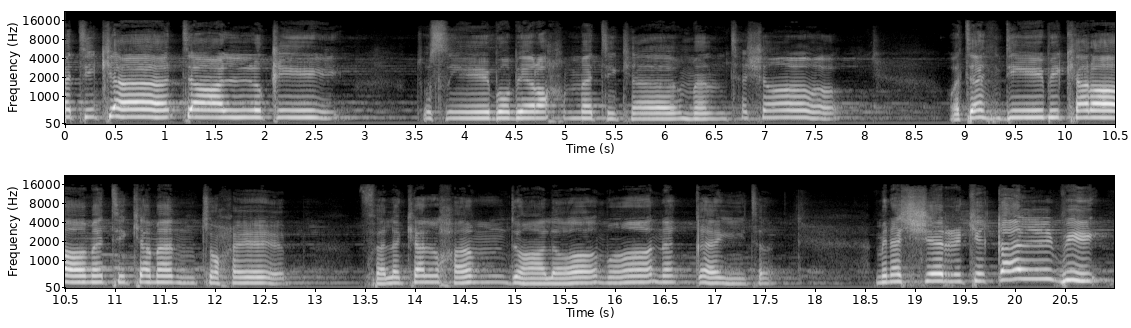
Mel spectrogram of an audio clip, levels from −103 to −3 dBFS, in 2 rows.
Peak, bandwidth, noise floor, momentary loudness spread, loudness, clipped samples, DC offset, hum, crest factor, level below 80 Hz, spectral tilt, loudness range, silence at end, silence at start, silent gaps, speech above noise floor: -2 dBFS; 14.5 kHz; -58 dBFS; 15 LU; -22 LUFS; under 0.1%; under 0.1%; none; 20 dB; -60 dBFS; -6 dB/octave; 7 LU; 0 s; 0 s; none; 36 dB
